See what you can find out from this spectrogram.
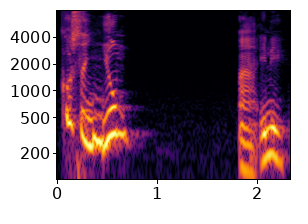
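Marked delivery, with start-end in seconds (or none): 0.0-0.8 puzzled passenger. Retold or imitated. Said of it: "penumpangnya bingung".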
